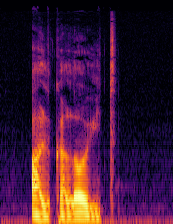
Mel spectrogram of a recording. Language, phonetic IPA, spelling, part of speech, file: Polish, [ˌalkaˈlɔʲit], alkaloid, noun, Pl-alkaloid.ogg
